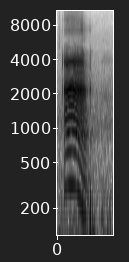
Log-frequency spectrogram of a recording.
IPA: ɛ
